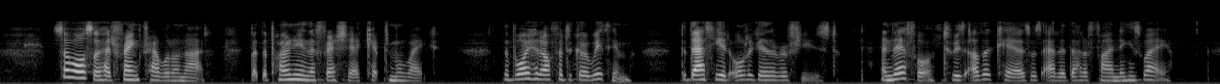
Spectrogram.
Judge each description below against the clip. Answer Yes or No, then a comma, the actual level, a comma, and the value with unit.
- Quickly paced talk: Yes, fast, 215 wpm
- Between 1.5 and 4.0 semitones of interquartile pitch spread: Yes, average, 3.4 semitones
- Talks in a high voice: Yes, high, 200 Hz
